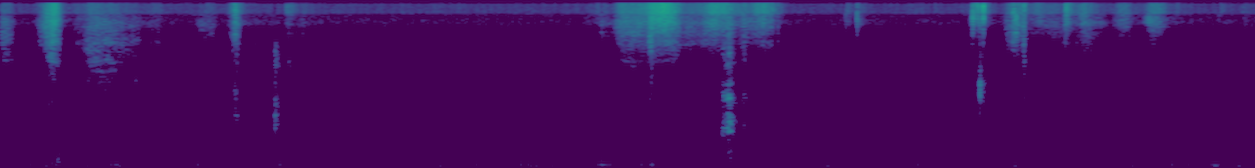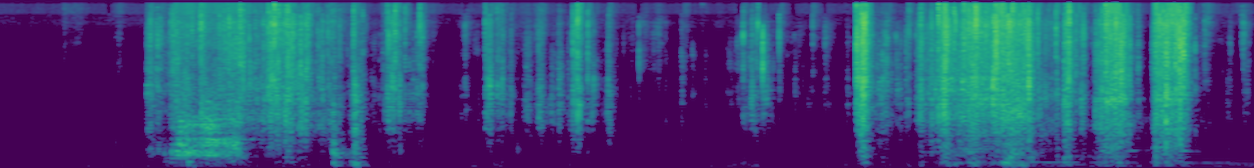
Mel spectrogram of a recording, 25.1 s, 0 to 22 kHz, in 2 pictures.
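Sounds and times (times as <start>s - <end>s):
packaging material crinkling: 14.0s - 25.0s.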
